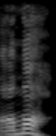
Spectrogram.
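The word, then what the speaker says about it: אַמָּה: The whole reason amath, A-M-A-T-H, became amah is it's kind of hard to say words with a th at the end that's not vocalized. You're not using your voice box. Amath. And so people got lazy. Amath became amah.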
